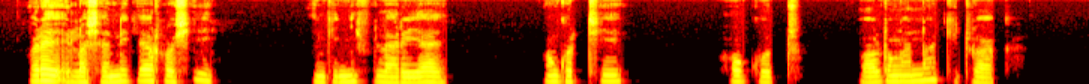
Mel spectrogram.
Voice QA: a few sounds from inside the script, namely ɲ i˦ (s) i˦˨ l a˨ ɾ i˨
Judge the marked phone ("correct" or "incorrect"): incorrect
